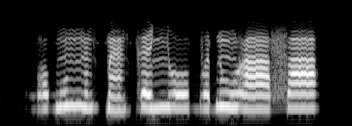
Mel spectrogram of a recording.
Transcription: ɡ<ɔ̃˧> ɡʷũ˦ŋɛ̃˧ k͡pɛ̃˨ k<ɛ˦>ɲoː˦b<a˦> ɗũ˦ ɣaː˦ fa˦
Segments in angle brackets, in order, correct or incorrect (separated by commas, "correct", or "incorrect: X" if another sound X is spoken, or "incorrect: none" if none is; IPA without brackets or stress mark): incorrect: ɔ˧, correct, incorrect: ə˦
